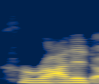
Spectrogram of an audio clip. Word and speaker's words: carotid: And they were actually able to repair her carotid artery. Did I say that right, medical professional? – Yes, ma'am.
